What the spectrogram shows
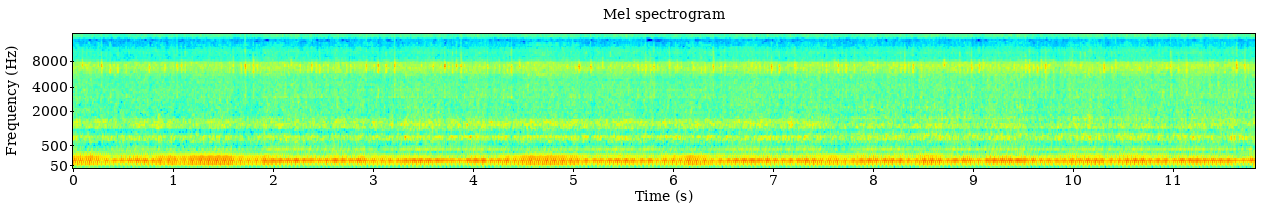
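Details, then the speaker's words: Fiat Tempra 2.0 16V, cold first start of the day with the hood open: a loud steady idle drone with an uneven repeating noise under it, about two a second. Source unknown; owner wonders about a rod bearing, piston or some other bearing. "Tempra de munição 16 válvulas fazendo aquele barulho absurdo no motor"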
